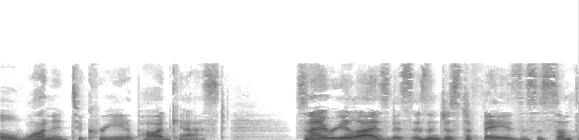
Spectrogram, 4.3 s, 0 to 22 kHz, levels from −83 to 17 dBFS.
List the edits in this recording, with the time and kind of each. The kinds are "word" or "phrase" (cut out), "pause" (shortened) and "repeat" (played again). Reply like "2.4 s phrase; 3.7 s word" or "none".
2.3 s word; 2.9 s word

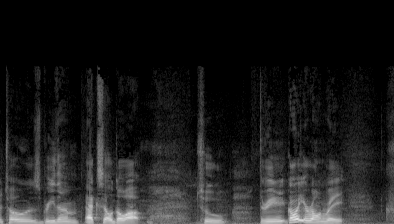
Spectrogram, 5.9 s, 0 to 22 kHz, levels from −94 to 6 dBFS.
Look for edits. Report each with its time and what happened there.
1.2 s pause

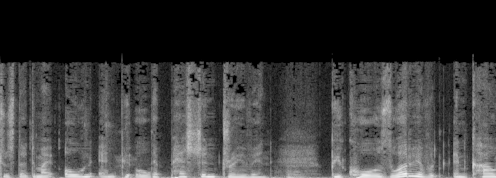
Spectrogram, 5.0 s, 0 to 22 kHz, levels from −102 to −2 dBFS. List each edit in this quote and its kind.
1.5 s word

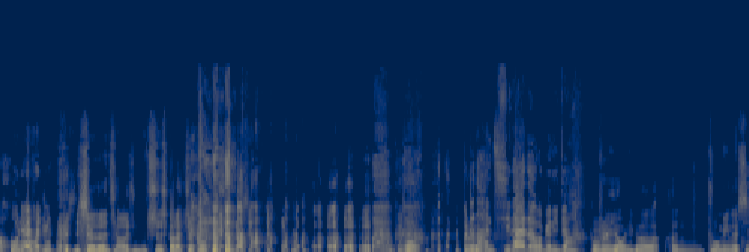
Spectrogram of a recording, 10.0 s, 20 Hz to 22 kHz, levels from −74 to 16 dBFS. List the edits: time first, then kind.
3.1 s word; 5.4 s word

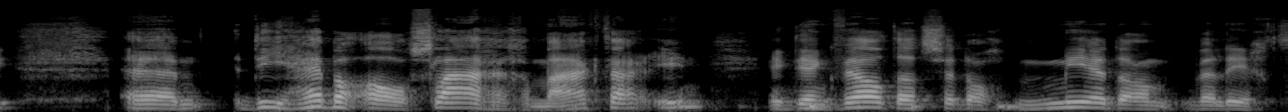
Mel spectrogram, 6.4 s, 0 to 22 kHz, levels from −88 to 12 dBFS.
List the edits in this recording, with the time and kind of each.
none

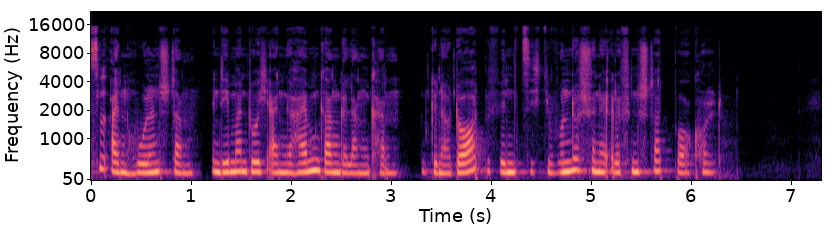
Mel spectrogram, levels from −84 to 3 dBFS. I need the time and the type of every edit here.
1.1 s pause; 3.2 s pause

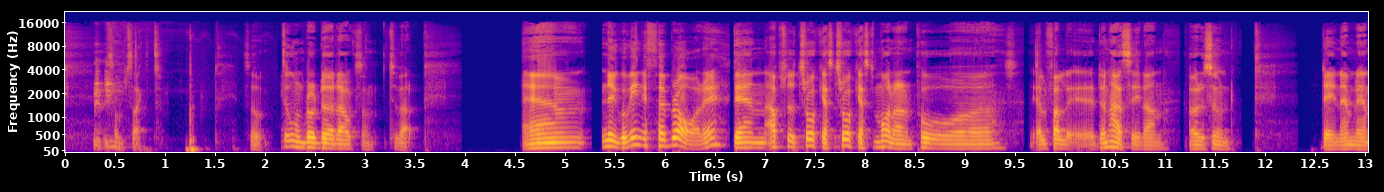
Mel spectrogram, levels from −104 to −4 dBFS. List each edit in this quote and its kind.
2.2 s word; 5.3 s pause; 6.6 s pause; 7.7 s repeat; 9.6 s pause; 11.2 s word

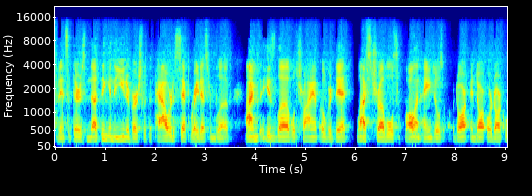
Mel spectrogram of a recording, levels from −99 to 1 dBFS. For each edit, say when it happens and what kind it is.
3.2 s word; 4.1 s word; 6.0 s pause

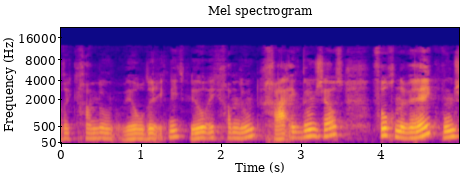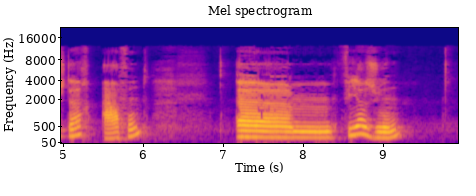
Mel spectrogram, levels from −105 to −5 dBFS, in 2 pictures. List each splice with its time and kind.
none

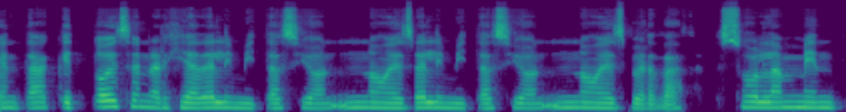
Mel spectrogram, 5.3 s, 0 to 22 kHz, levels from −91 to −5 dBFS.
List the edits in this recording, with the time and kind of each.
2.6 s repeat

